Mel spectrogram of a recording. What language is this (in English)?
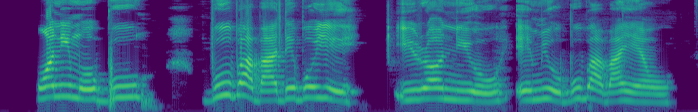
Yoruba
